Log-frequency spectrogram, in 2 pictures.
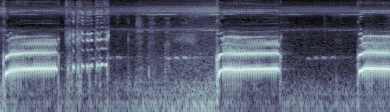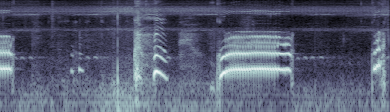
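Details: Red junglefowl at the Singapore Botanic Gardens gives four loud, even, harsh calls about a second long, spaced a few seconds apart, with quick chirps and downslurred notes from other birds in the gaps.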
